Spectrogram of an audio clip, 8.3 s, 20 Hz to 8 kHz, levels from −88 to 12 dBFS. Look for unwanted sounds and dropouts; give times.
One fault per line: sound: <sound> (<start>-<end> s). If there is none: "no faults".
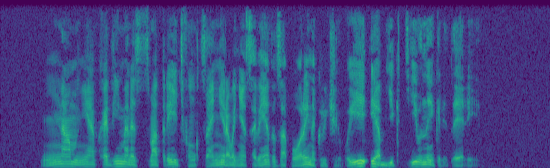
no faults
